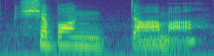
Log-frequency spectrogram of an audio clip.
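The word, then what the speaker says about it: シャボン玉: I'm just going to Shabon Dama. But there's no... It's Dama. Dama. It's Dama. Japanese. Oh, it's Dama.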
